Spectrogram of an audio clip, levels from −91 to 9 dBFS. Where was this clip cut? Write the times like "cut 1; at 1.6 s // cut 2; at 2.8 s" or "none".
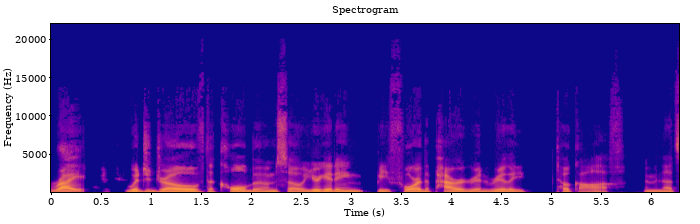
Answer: none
